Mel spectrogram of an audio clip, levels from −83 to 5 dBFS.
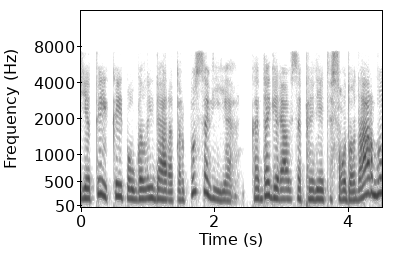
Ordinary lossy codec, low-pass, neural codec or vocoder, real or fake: AAC, 48 kbps; 7.2 kHz; codec, 16 kHz, 2 kbps, FreqCodec, smaller model; fake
